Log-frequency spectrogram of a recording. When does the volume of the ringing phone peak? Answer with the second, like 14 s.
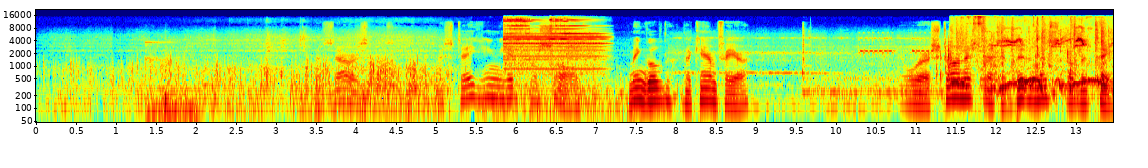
7 s.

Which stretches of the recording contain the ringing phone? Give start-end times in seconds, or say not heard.
1.4-2.1, 5.8-7.2, 9.6-11.6.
